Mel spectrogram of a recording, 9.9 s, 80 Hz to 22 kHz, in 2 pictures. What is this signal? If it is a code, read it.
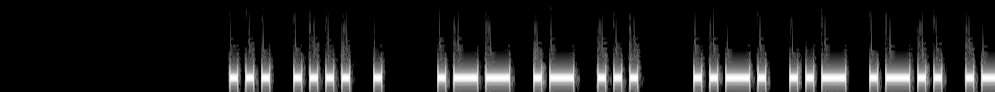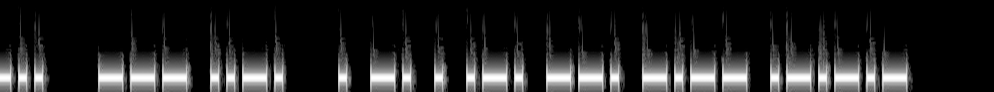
Morse code, heard as a keyed tone, about 30 wpm, 700 Hz. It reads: SHE WAS FULL OF ENERGY.
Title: Sentences from Top 1000 Words - Review Part 6 - 30wpm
